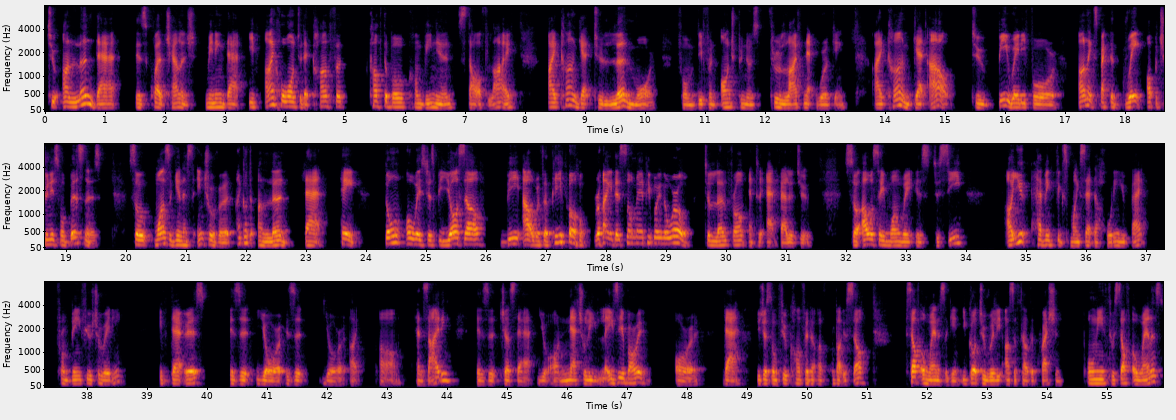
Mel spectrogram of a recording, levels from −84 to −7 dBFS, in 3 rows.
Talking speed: 165 wpm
